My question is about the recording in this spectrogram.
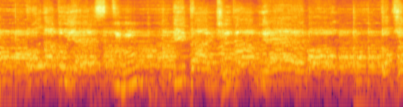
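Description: Live disco polo music played loud through a stage PA, heard from the crowd, with a male voice singing over the upbeat backing.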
